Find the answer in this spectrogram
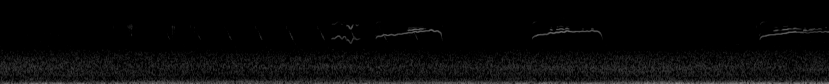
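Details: Bald eagle of a resident pair at a tall pine nest in Johnson City, Tennessee, early morning 04.03.2024; light ticks, then three loud, high, upslurred squealing whistles roughly 1.8 seconds apart over a low rumble.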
